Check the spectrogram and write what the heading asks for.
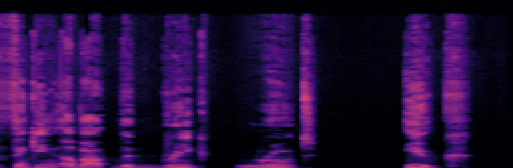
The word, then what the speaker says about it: οἰκ: Now, this was a little bit challenging to pronounce, but it's Omicron Iota Kappa. Remember, when you get that Omicron Iota in Koine Greek, it's U, not oi as in Eraspian, but U.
